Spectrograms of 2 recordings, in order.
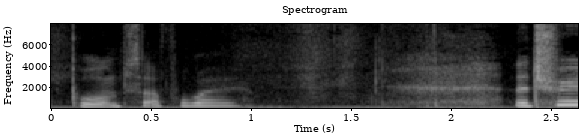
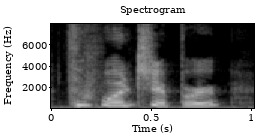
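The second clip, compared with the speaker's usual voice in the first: higher, louder alarmed cry; horrified exclaim; 5 semitones higher, 7 dB louder than usual. A narrator's reading. Narrator's horror reveal of the forgotten wood chipper. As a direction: blurt the horror out.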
